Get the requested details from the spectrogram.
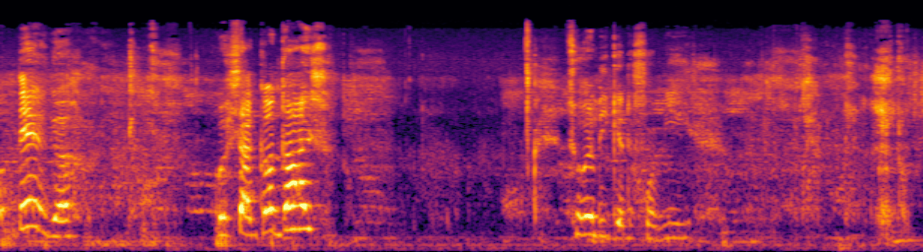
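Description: A young girl speaks with animation close to the microphone.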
